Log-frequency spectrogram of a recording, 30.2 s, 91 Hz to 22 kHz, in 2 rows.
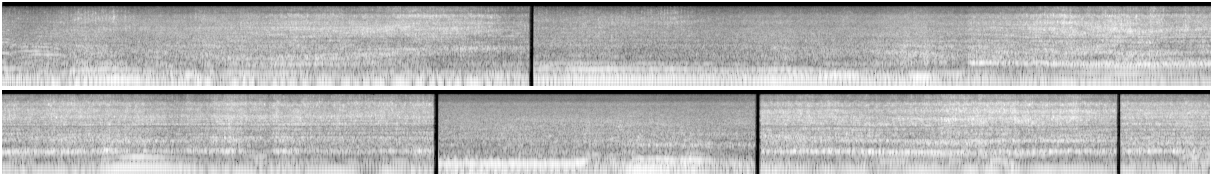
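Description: Lamborghini Aventador SV's 6.5-litre V12 idling loudly, with a few short revs that rise and fall back to idle.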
